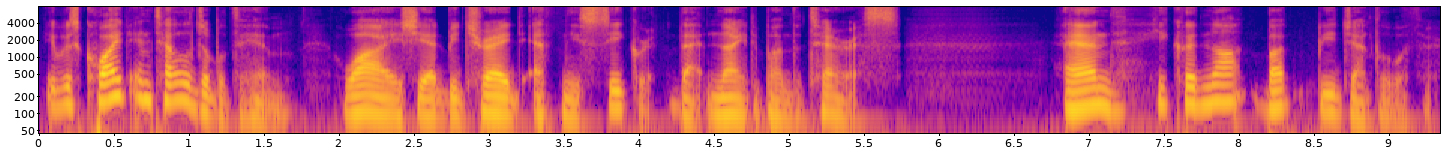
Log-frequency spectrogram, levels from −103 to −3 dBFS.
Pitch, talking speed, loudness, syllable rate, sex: 105 Hz, 165 wpm, -21 LUFS, 4.9 syllables/s, male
